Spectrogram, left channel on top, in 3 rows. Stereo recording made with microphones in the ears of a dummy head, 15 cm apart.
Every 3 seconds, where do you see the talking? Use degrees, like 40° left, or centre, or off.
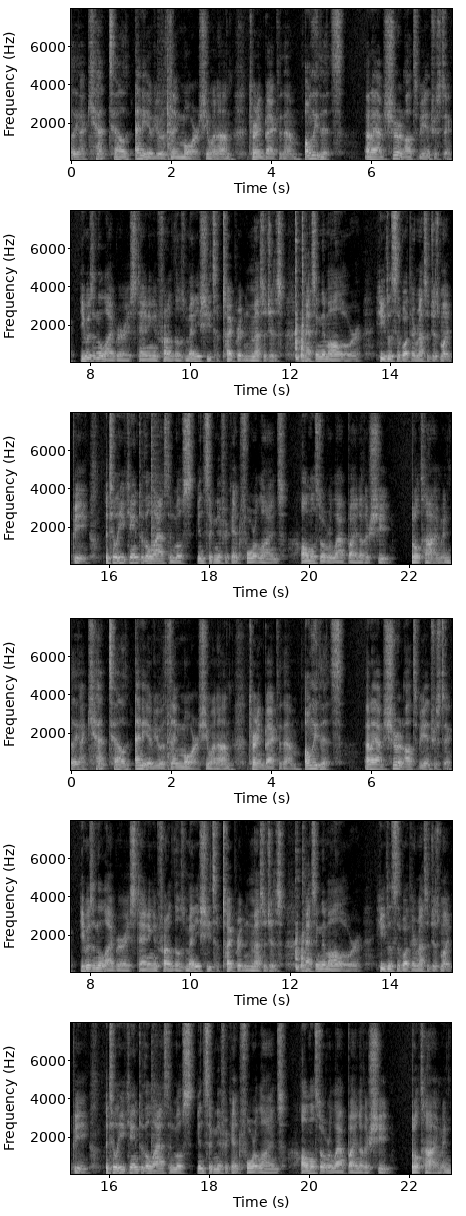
40° right, 40° right, 40° right, 20° right, 10° left, centre, 30° right, 40° right.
